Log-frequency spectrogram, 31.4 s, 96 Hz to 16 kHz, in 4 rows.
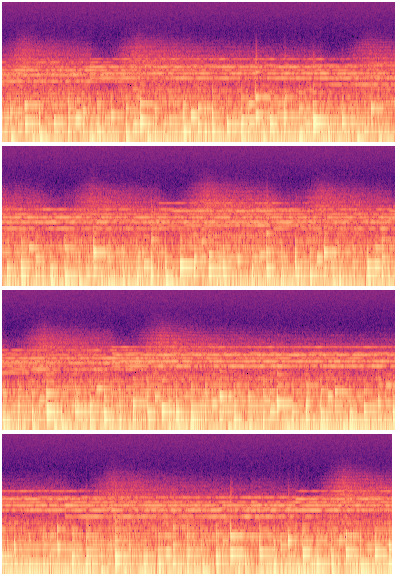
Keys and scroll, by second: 2.8 q.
